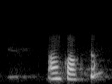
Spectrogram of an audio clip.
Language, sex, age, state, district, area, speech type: Assamese, female, 30-45, Assam, Dibrugarh, urban, conversation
